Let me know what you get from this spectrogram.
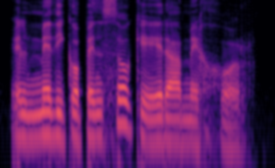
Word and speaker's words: médico: Médico. – Médico, and it has that I sound.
